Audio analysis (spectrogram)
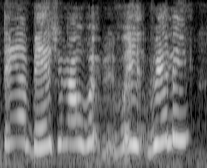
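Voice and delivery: high, whiny, fed-up really; can't believe this is happening; mock crying exasperation; exasperated disbelief. Stuck waiting on the constable.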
